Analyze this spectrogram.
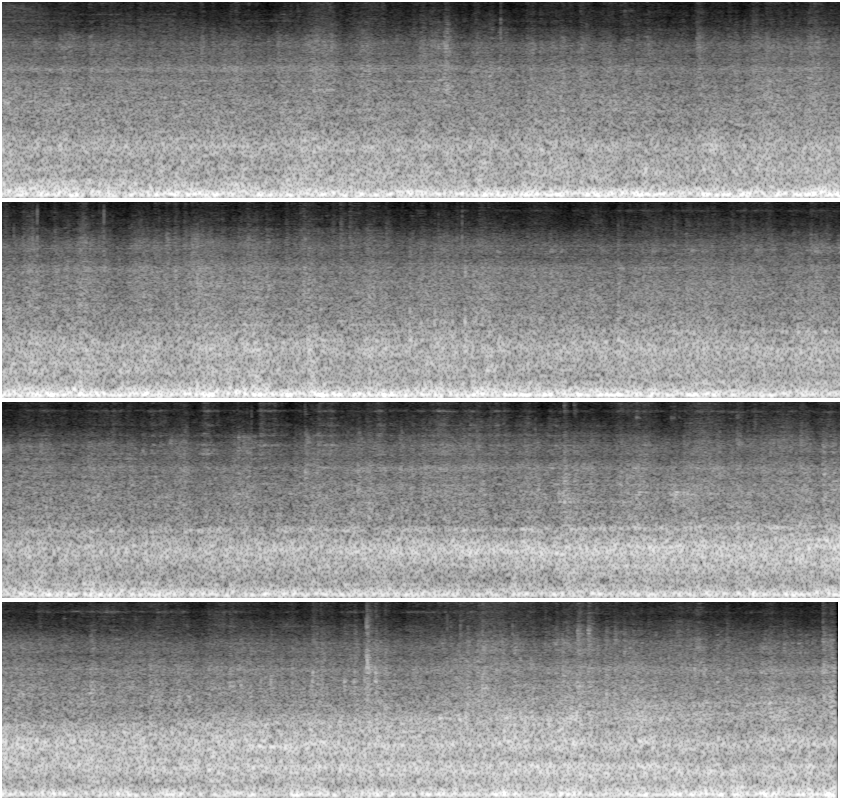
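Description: Freight train cars rolling past at steady speed: a continuous low rumble of steel wheels on the rails with light clickety-clack over the joints. A higher rushing wheel noise builds through the second half as the tank cars go by.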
